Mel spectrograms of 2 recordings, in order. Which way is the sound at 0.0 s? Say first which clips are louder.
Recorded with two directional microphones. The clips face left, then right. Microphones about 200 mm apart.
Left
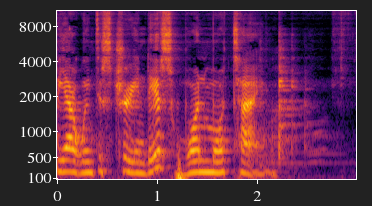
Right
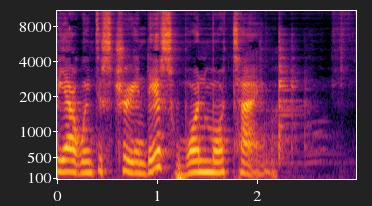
Right 6 dB; 50° right (ahead or behind).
